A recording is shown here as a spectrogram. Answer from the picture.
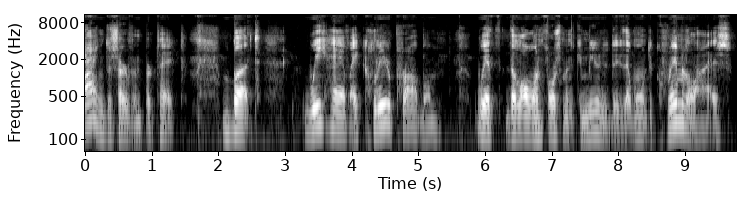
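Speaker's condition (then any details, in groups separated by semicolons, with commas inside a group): Cerebral palsy; uses wheelchair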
